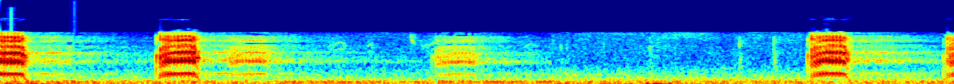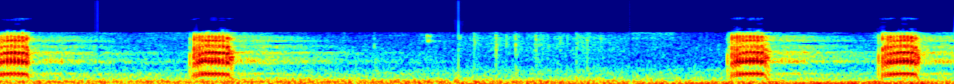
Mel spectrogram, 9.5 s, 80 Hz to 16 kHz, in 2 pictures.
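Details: A Common Raven at Big Bear Lake, 4 October 2017, first mistaken for a woodpecker, gives about seven harsh, hoarse croaks, single or in quick pairs at uneven gaps, over a low steady rumble.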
